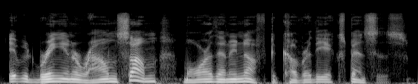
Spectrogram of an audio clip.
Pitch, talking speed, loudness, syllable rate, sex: 115 Hz, 200 wpm, -17 LUFS, 4.9 syllables/s, male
